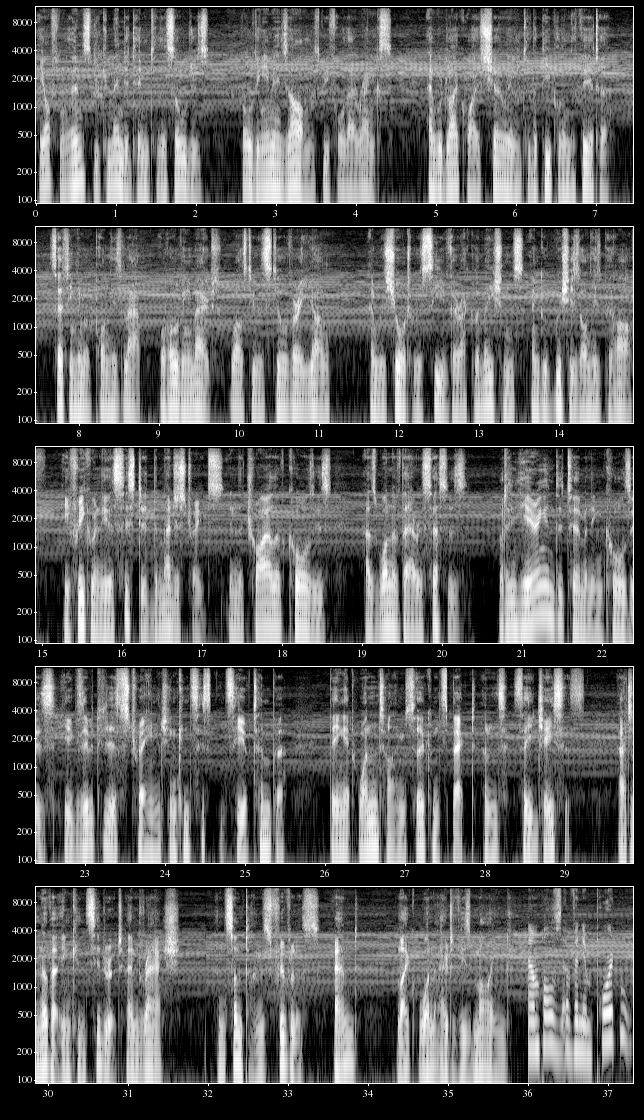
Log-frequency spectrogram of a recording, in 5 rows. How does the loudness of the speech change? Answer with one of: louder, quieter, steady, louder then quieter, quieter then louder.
steady.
